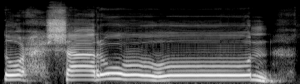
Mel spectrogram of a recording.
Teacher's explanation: ওয়াওয়ের পরের হরফে ওয়াকফ হইলে 3 আলিফ টানিয়া পড়তে হয়, আর ওয়াকফের কারণে শেষ হরফে সাকিন দিয়ে পড়তে হবে। এই যে এই জবরকে বাদ দিয়ে শেষ হরফে সাকিন দিয়ে পড়বো, চাই উপরে জবর থাকুক, পেশ থাকুক, অথবা নিচে জের থাকুক, শেষ হরফে সাকিন দিয়ে পড়তে হবে।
